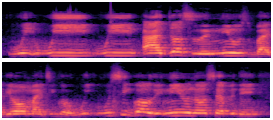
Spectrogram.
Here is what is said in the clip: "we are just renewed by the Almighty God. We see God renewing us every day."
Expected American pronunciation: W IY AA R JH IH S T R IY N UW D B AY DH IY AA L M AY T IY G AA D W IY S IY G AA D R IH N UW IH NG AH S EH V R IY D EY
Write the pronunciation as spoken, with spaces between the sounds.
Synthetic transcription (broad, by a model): W IY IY W JH IH S T R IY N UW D B AY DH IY AA L M AY T IY G AA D W IY S IY G AA D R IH N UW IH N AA S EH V IY D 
